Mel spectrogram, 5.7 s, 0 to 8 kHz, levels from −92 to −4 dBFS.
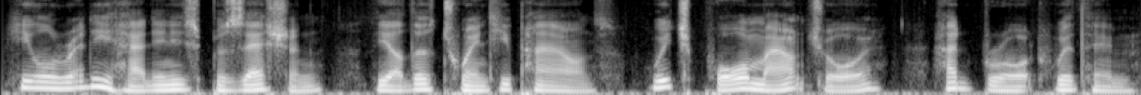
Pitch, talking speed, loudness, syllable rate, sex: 115 Hz, 180 wpm, -16 LUFS, 4.9 syllables/s, male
